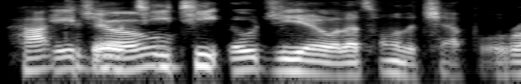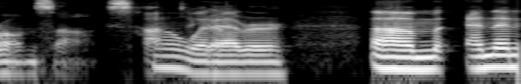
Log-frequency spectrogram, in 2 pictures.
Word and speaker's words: Chappell Roan: That the first time I heard her name, Matt Husband said Chappelle Roan, and I can't get that pronunciation out of my head. Chappell Roan. Makes more sense.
